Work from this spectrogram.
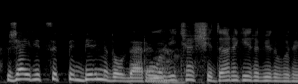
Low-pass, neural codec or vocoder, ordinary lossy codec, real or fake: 7.2 kHz; none; none; real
